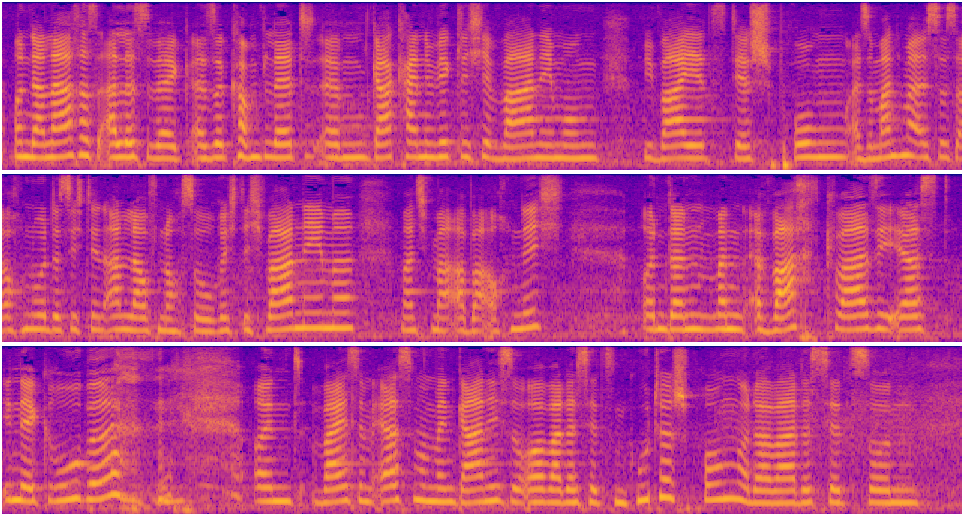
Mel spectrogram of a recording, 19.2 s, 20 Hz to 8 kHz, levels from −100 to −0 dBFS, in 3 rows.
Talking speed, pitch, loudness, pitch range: 205 wpm, 240 Hz, -20 LUFS, 230-250 Hz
